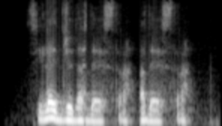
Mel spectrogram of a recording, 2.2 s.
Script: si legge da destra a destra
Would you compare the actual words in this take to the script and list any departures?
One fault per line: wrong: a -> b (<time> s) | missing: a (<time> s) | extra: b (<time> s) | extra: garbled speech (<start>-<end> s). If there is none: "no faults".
no faults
